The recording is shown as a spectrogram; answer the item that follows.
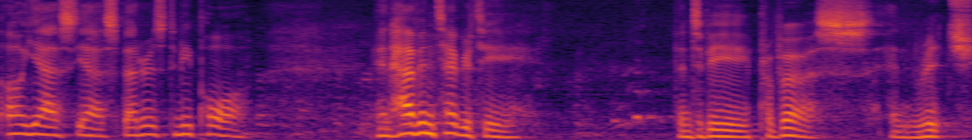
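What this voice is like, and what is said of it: Rough put-on English accent. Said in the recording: “I guess that was an English accent, kind of.”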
